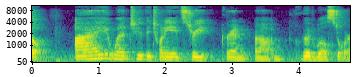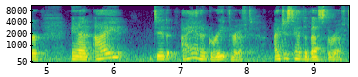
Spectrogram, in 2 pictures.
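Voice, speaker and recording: Audible room echo surrounds a woman with a fairly low pitch who speaks very slowly with fairly even intonation. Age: 60s. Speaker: thrift haul vlogger. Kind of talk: casual vlog monologue. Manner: halting, many fillers.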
